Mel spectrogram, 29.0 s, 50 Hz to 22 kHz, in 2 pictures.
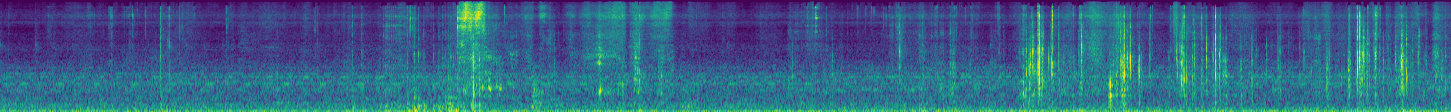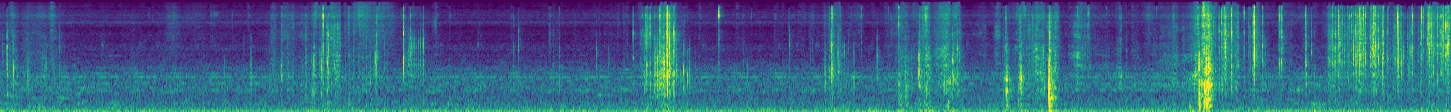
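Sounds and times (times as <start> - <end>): steady low hum: 0.0 - 29.0
packaging rustles and clicks: 3.4 - 6.8, 7.8 - 15.2, 16.9 - 18.9, 19.6 - 21.8, 22.4 - 29.0.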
